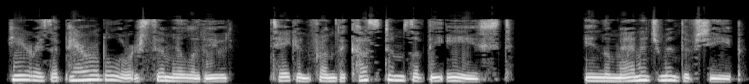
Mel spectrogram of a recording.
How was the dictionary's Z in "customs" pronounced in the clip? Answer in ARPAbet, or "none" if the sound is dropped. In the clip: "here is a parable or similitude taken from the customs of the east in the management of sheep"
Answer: Z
